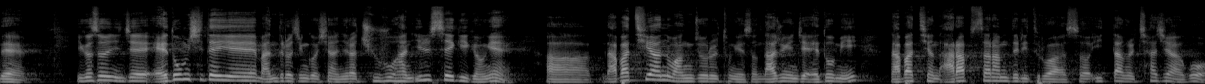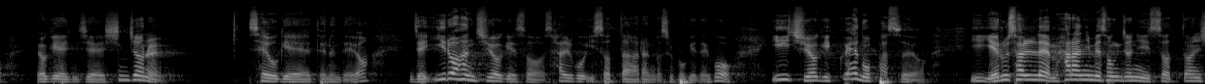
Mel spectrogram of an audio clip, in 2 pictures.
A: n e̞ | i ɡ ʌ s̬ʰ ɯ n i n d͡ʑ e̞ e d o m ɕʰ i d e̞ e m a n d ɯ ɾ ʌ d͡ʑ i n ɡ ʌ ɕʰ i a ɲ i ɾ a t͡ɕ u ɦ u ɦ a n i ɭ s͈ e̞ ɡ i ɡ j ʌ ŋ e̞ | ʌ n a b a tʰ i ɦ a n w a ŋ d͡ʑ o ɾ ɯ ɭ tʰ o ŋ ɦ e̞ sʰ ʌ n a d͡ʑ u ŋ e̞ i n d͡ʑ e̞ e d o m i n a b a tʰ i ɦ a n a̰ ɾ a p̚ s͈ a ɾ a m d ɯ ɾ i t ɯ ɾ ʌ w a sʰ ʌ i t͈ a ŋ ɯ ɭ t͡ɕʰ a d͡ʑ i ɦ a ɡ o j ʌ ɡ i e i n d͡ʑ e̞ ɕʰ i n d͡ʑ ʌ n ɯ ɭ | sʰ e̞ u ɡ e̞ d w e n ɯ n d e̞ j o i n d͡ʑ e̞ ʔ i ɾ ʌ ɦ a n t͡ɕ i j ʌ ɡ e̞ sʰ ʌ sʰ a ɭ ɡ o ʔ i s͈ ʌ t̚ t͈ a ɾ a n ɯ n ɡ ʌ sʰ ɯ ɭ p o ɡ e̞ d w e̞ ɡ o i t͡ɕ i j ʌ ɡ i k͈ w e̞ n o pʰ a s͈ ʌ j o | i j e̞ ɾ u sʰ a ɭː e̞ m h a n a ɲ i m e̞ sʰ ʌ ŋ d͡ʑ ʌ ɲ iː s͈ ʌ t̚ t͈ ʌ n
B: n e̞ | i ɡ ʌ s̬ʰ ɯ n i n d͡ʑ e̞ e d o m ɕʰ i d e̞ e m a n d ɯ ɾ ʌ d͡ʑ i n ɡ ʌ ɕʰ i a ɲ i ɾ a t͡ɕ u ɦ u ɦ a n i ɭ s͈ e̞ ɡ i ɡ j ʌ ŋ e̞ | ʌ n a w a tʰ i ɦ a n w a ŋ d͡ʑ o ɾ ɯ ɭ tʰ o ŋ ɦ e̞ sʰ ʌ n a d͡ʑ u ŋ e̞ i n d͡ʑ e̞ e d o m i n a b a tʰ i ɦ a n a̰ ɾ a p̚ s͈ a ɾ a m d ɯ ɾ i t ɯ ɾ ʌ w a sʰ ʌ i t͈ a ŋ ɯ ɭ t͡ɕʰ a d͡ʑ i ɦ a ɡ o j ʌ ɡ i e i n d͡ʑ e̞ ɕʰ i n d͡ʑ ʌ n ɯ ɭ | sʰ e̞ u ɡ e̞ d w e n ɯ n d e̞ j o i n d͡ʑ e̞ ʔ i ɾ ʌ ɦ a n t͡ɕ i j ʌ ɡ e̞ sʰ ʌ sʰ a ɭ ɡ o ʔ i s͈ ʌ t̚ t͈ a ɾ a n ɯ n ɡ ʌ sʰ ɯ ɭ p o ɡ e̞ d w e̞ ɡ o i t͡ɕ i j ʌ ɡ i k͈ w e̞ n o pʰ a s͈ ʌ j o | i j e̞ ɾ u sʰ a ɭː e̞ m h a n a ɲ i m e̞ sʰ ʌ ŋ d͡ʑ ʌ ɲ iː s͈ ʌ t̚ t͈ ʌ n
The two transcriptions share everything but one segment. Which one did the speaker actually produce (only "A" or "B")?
A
